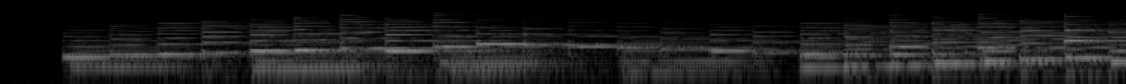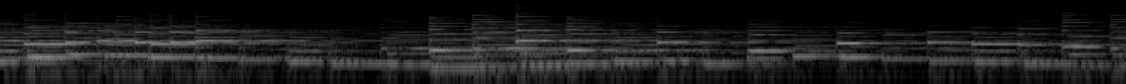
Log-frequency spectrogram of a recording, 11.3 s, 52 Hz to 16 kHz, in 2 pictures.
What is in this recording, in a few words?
Air; Partita no. 6 in E minor, BWV 830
